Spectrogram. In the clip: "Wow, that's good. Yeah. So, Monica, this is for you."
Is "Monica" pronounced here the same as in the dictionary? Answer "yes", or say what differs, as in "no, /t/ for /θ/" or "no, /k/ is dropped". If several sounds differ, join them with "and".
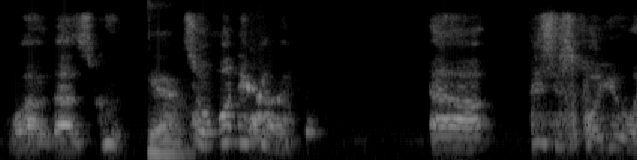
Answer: no, /k/ is dropped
